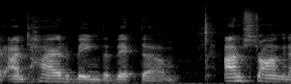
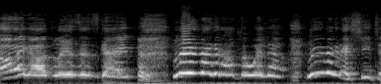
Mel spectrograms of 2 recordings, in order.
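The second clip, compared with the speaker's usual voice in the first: acted-out tearful bawling, much higher, louder; 13 dB louder than usual. Speaker recalls watching a girl terrorized in a movie, retelling bawling pleas. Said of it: "I was literally bawling like".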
